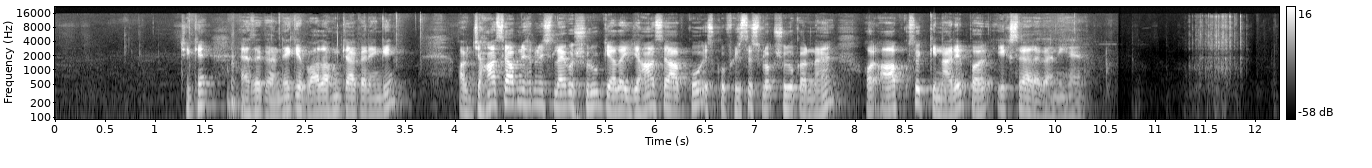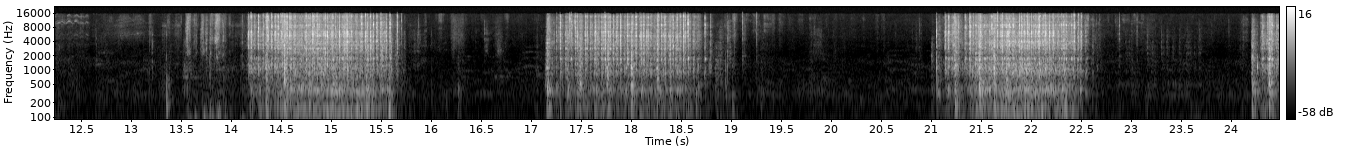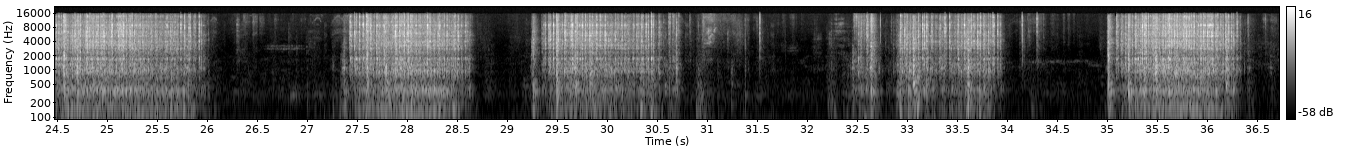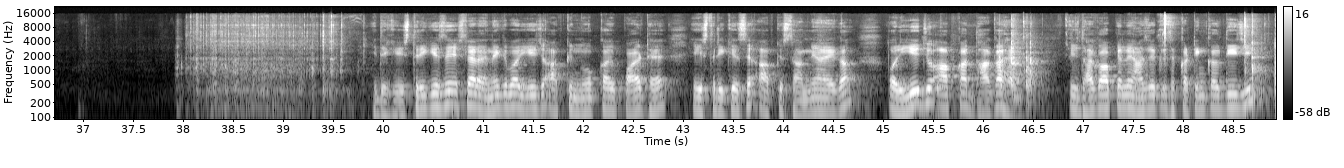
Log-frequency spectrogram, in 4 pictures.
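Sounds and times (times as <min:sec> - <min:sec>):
sewing machine stitching: 0:11.2 - 0:12.2, 0:14.0 - 0:15.9, 0:17.1 - 0:19.1, 0:21.0 - 0:31.1, 0:32.3 - 0:34.3, 0:35.0 - 0:36.5, 0:37.9 - 0:39.9.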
